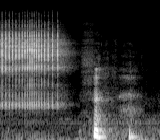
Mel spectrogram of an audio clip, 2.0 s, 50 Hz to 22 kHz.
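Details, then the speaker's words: Daiwa Sealine Slosh X40 reel after service, clicker engaged: a crisp, even run of quick clicks followed by two soft thumps; the clicker works normally. "we put that clicker on don't we that's gonna be that's the noise we want"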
